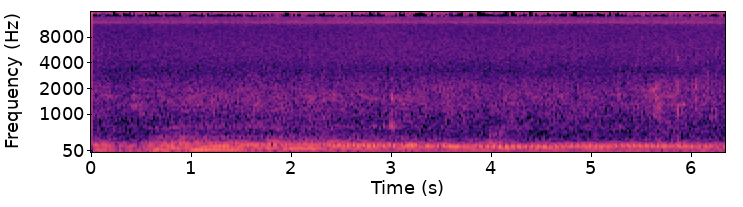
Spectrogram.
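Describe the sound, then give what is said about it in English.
A heavy engine rumbles steadily next door, its low growl rising and falling slightly as it idles and revs: an old truck or tractor that a boy is fooling with outdoors, with no voices present. “It's a boy, I think, out there fooling with his old truck or tractor or something.”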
